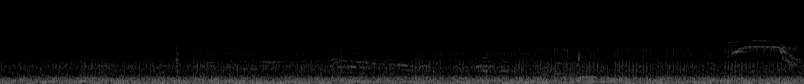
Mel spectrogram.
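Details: Domestic cat purring while kittens nurse from their mother: a steady low rumble throughout, with faint thin squeaks and a brief high rising-falling mew near the end.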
